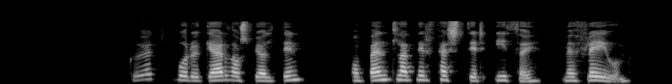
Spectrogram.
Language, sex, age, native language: Icelandic, female, 40-49, Icelandic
